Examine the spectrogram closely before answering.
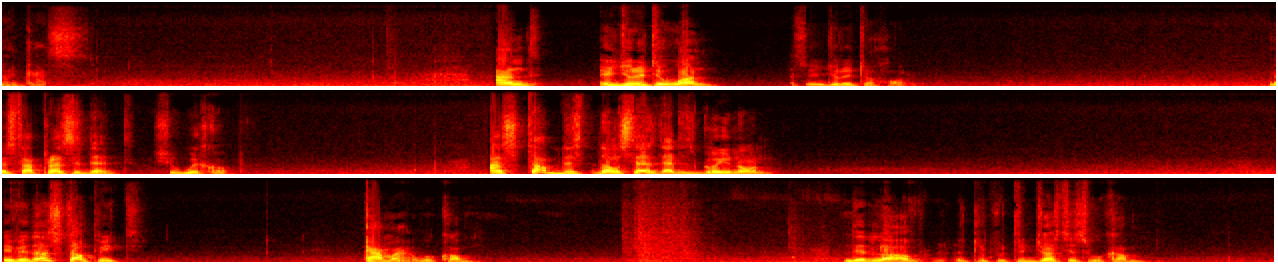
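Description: An elderly man speaks forcefully and with emphasis, close to a microphone, with long pauses between phrases.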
